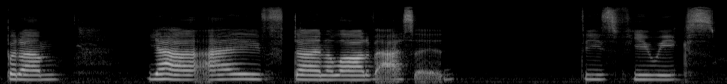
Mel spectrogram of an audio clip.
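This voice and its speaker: Slow, flat-voiced sick woman rambling. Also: a little high, clean tone. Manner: hesitant, trailing off with many fillers. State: sick, rough voice. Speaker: vlogger. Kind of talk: rambling personal update.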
